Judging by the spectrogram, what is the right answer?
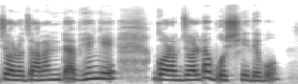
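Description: The recording is very clean, its background silent. A woman's voice sounds dry and close, without any echo. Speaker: vlogger. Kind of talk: casual vlog narration.

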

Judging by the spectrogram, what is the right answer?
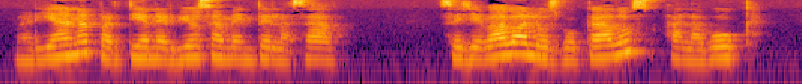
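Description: A quiet background and an unforced reading voice

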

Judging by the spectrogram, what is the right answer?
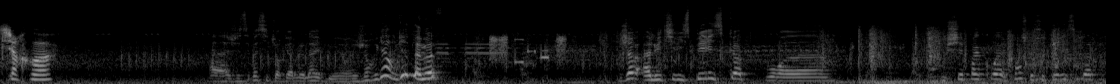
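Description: Loud background noise surrounds a man speaking at a fairly quick pace. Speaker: gaming streamer. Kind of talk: casual gaming chat. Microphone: studio mic.

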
